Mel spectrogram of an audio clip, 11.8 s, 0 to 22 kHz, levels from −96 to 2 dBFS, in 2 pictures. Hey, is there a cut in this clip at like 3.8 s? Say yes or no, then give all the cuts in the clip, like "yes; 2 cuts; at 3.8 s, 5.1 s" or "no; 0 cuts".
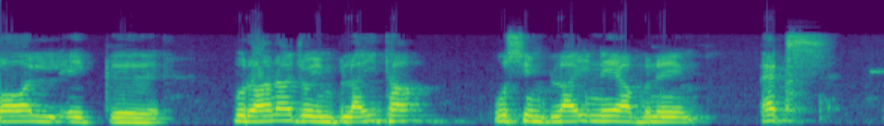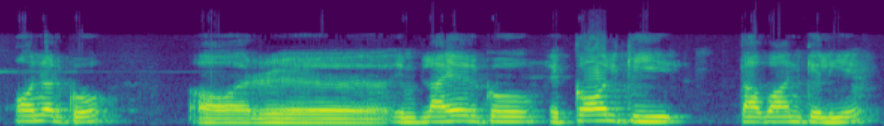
no; 0 cuts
